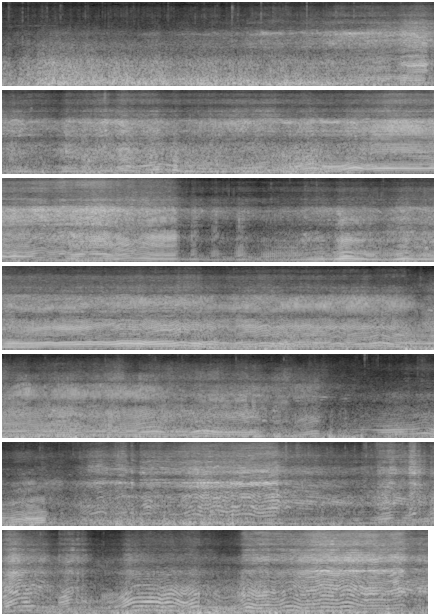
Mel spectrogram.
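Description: Enduro motorcycle engines revving hard as riders pass on a dirt special test, the pitch climbing and dropping again and again as they accelerate and shift.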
